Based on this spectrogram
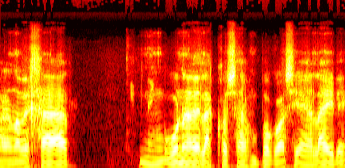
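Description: A man's fairly low voice, an unremarkable speaking voice, against a quiet background. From Spain, Extremadura (Cáceres). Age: 40s. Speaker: systems administrator and conference organizer. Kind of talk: casual chat.

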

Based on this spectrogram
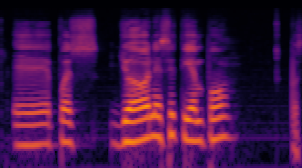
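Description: A man's voice comes across dry and close with no echo, with ordinary pitch variation. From northern Mexico, San Nicolás de los Garza, Monterrey. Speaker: musician and producer. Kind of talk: casual interview. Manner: casual slangy, halting with repetitions.

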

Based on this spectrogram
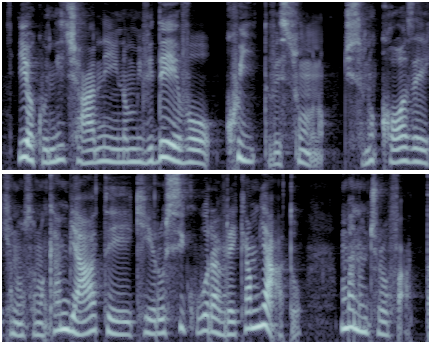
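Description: Her voice is a plain, everyday voice, medium in pitch with ordinary pitch variation. The woman speaks at a moderate pace. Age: 20s. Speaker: podcast host. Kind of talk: personal monologue. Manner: casual, chatty.

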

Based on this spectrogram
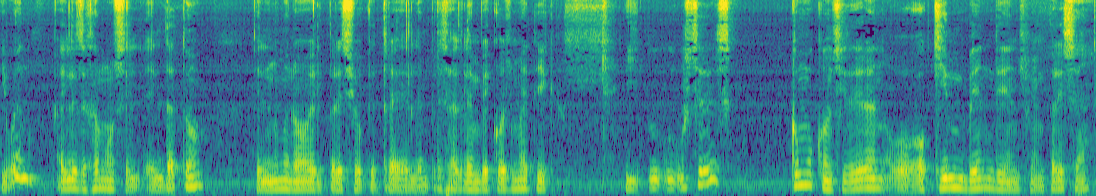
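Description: A man with a Mexican accent speaks at a moderate pace, leaving long, frequent pauses. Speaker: podcast host. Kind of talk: casual interview. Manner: halting, repeats words.

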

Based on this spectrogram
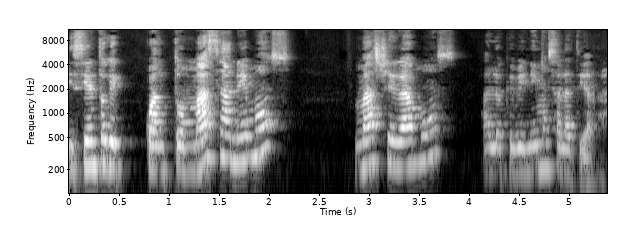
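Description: A woman speaks with an Argentine accent at a fairly slow pace. Her fairly high voice has lively intonation and big swings in loudness. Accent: Argentine Spanish (voseo). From Argentina. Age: 40s. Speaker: tattoo artist. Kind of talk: interview conversation.

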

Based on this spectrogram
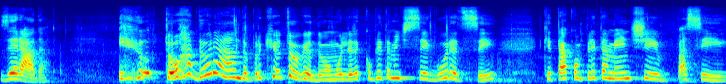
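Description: With lively intonation and a high pitch, a woman keeps a moderate pace. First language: not Portuguese (speaking Portuguese). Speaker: podcast co-host. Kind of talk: casual chat.

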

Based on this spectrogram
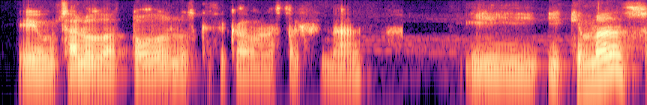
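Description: A man at a fairly low pitch, speaking at a fairly slow pace. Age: 20s. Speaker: optometry student and storyteller. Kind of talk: storytelling interview. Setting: live stream.

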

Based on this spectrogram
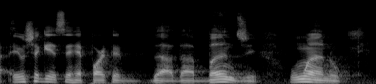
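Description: A man speaks at a moderate pace. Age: 40s. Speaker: podcast host and local TV presenter. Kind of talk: casual chat.

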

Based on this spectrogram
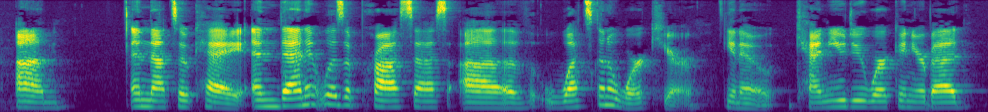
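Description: At a fairly slow pace, a woman talks in a normal speaking voice with a fairly low pitch and ordinary pitch variation. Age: 40s. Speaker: music teacher. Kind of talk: casual interview.

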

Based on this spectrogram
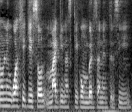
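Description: A man with a Chilean accent talks very fast with fairly even intonation. Background noise is noticeable. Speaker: software engineer. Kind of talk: interview.

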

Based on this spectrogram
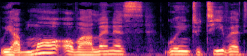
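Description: The man has a medium-pitched voice with ordinary pitch variation. It is an unremarkable speaking voice. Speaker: vocational training official. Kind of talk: radio interview.

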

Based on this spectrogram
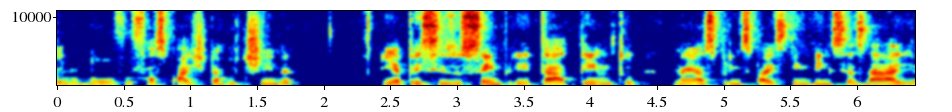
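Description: A woman's somewhat breathy, fairly high voice with fairly even intonation at a moderate pace. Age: 20s. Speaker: biomedicine student. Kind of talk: student presentation, read script.

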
